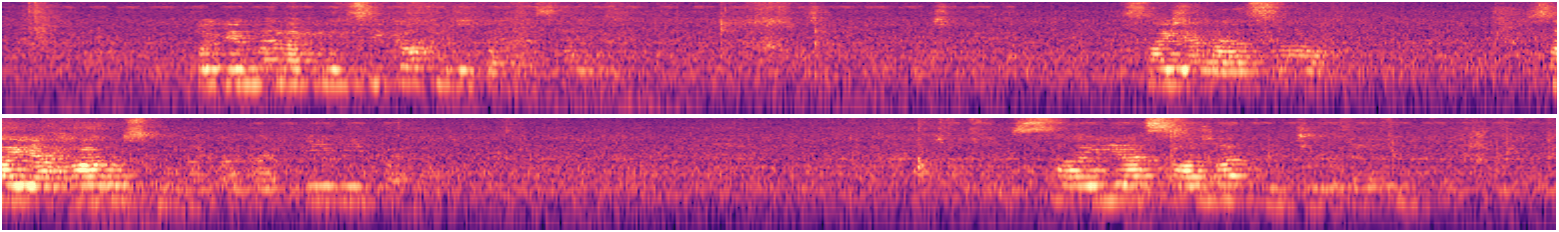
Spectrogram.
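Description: A woman sings slowly in short, drawn-out phrases.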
